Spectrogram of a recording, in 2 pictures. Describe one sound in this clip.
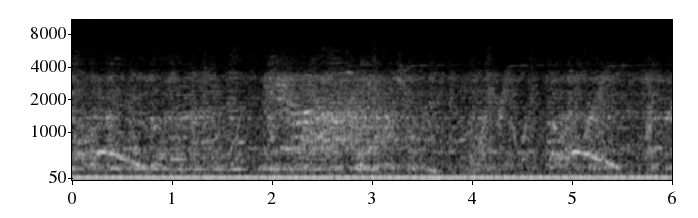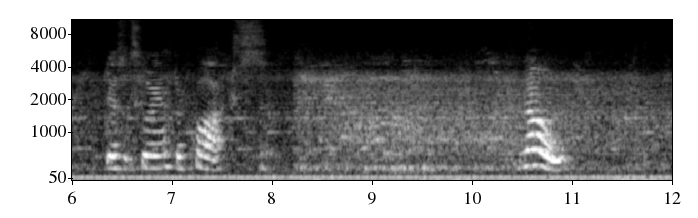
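Video game music plays steadily from a television speaker.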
